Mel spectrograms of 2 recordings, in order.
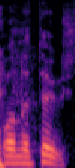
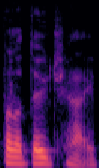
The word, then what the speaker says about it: Bonaduce: Bonadouch. Not Bonaduche. Bonadouch.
